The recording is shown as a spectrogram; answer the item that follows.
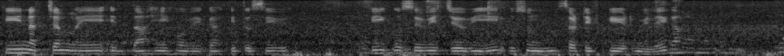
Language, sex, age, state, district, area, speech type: Punjabi, female, 45-60, Punjab, Gurdaspur, urban, read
